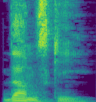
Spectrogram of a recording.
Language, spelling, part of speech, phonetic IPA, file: Russian, дамский, adjective, [ˈdamskʲɪj], Ru-дамский.ogg
- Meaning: lady's, ladies'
